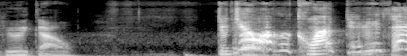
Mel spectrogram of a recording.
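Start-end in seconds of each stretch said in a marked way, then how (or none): 1.6-3.0 put-on very high, fast girl voice; Ami. Reader taking Ami's part, high girly impression. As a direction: put on a squeaky falsetto girl. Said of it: "time to read Ami's part".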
